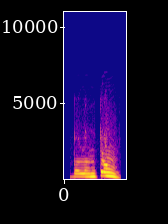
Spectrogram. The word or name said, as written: Bolontrom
